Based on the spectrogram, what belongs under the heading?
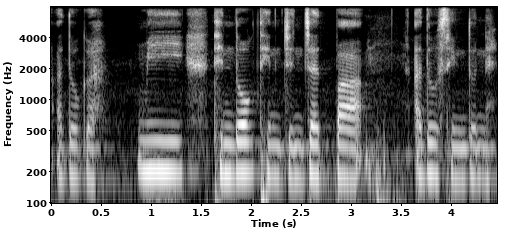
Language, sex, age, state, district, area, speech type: Manipuri, female, 30-45, Manipur, Chandel, rural, spontaneous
